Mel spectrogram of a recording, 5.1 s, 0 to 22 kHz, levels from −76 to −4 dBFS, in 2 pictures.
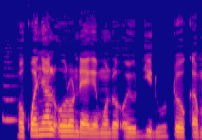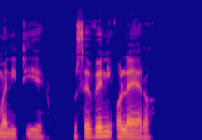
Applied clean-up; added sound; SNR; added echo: none; Brass instrument; 19 dB; none.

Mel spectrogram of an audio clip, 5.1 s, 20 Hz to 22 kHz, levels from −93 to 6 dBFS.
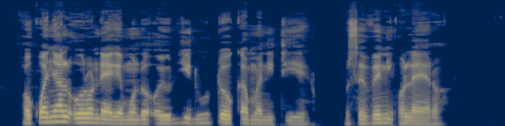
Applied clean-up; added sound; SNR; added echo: none; none; none; none.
